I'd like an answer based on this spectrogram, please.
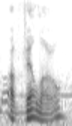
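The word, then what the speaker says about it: Avelo: Kader is informing me about the correct pronunciation of Avello, rhymes with jello or yellow.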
